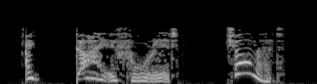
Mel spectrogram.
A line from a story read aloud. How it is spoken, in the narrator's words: cried the girl suddenly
